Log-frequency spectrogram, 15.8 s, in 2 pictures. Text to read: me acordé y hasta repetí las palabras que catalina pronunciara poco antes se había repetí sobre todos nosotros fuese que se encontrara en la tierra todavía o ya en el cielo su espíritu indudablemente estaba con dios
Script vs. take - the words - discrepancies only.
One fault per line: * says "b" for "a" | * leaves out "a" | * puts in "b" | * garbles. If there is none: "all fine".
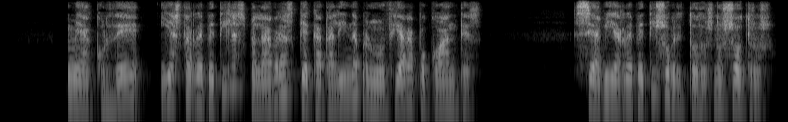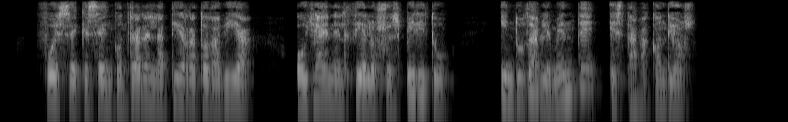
all fine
